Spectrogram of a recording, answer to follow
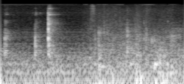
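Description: Several light, sharp clicks at irregular intervals, small hard objects being handled.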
